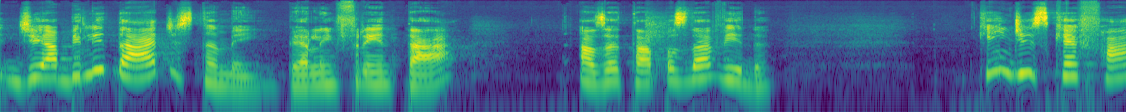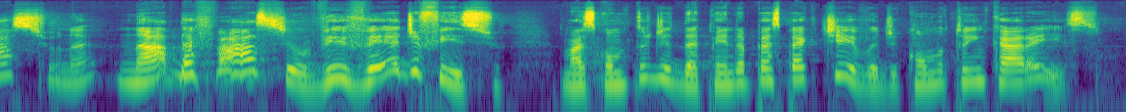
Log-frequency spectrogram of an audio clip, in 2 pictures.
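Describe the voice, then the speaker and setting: A woman's voice: mid-range voice, a little mellow. Earnest woman explaining. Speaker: occupational therapist, guest. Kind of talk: explanatory interview answers.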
